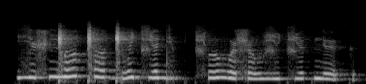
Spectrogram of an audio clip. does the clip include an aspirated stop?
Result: yes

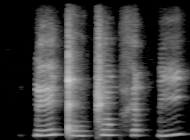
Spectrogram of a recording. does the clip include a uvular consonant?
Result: yes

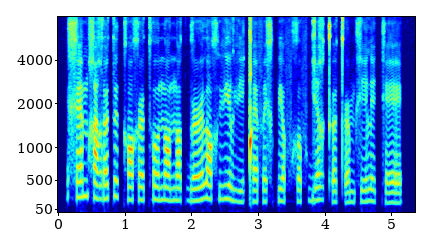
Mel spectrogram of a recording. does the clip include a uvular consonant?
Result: yes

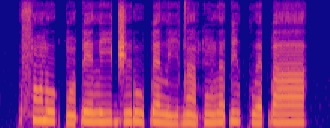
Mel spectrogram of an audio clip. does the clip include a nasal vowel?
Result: yes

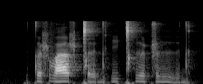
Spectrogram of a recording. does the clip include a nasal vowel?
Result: no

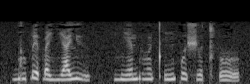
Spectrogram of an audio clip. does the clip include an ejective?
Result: yes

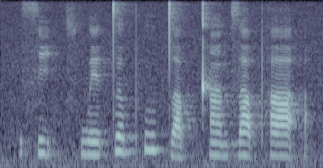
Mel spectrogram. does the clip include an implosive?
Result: no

